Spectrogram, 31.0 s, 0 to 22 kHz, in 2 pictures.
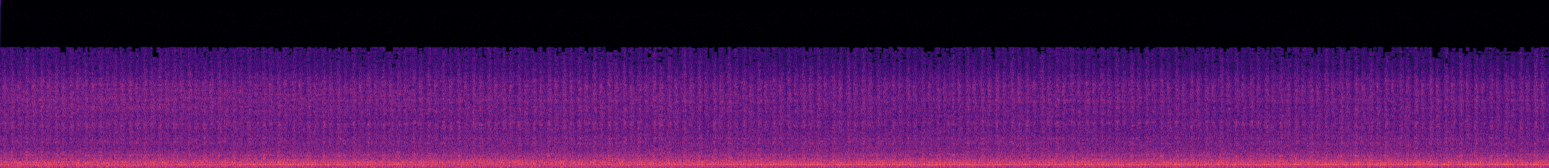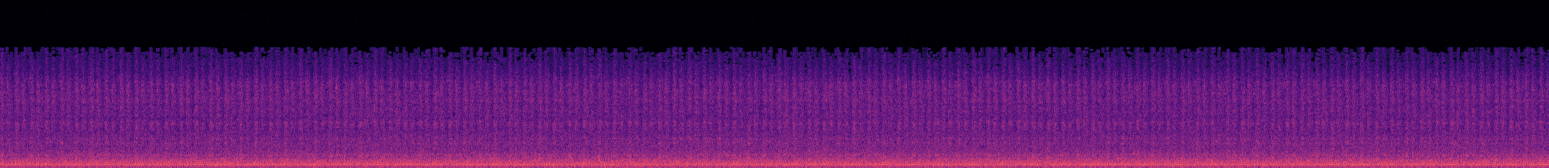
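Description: MLW-built CP 1550-class diesel-electric locomotive, an Alco 251 diesel engine, idling steadily while standing at the platform. A constant tone runs through the engine sound with no change in speed.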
